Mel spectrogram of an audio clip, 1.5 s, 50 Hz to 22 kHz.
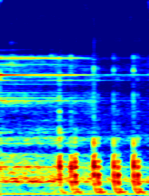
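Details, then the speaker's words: Hcalory 12V 5kW hydronic diesel heater on test bench running at maximum output, microphone touched to the fuel dosing pump: crisp evenly spaced ticks, about 27 per 5 seconds, over a steady heater hum; normal. "touch it to the pump, so you can hear the clicking really loudly and count the amount of hertz, really."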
